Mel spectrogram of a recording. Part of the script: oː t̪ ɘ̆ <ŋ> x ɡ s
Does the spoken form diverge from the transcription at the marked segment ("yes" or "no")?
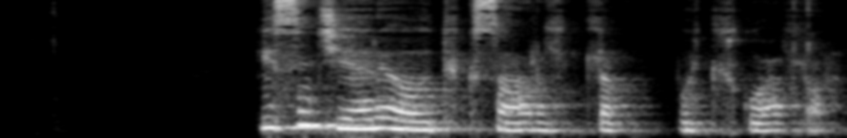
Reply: yes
